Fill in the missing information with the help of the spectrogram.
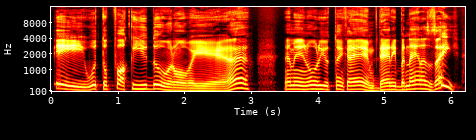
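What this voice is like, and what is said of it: Stereotyped put-on Italian accent. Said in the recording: “anybody can do an Italian accent ... A straight-up stereotype”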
